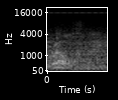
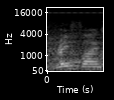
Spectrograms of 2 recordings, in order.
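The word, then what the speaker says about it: Ralph Fiennes: um brave ray finds lots of people pronounced that ralph yeah incorrectly that's right ray finds us jeffrey coleman although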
